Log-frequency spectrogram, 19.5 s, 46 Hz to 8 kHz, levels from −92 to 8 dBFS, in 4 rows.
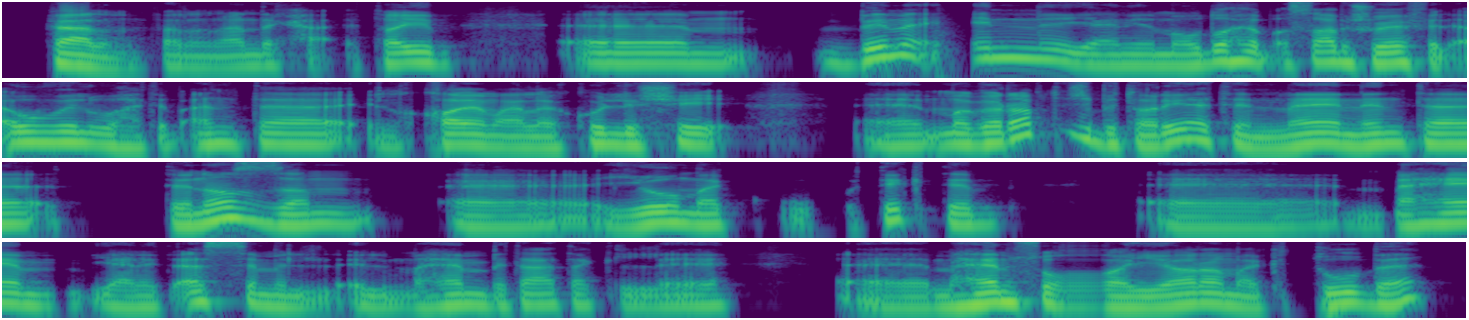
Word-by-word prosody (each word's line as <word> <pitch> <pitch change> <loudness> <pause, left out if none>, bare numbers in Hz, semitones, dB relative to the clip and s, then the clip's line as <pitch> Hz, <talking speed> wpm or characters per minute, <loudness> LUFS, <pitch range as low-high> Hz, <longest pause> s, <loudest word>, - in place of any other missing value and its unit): فعلًا، 105 -9 +4
فعلًا، 100 -3 -5
عندك 110 +2 -4
حق. - - -10
طيب 125 0 +1 0.4
آمم، 125 -1 -1 0.2
بما 175 - +2 0.2
إن 180 0 +1
يعني 120 -7 -1
الموضوع 115 +6 +1
هيبقى 135 -3 0
صعب 140 +3 +1
شوية 130 +1 +3
في 135 - -3
الأول 135 0 +3
وهتبقى 110 +1 -3
أنت 120 -1 +1
القائم 115 +2 +1
على 100 -1 0
كل 120 +3 +1
شيء، 120 +1 -1 0.4
آآ، 110 +1 -3
ما 120 +2 +1
جربتش 190 - +2
بطريقة 130 +1 +1
ما 110 +8 +4
إن 115 -2 +2
أنت 125 0 +2 0.4
تنظم، 125 -2 +2 0.3
آآ 105 +3 -4
يومك 120 +2 +3 0.2
وتكتب، 125 -7 -4 0.5
آآ 100 +3 -7 0.2
مهام، 120 0 +3
يعني 105 -2 -3
تقسِّم 135 -1 +1
ال 100 -1 -5
المهام 105 +3 -1
بتاعتك 115 0 -4
ل 110 +1 -4 0.4
آآ، 95 0 -4
لمهام 110 +7 +5
صغيرة 105 -1 +2
مكتوبة، 120 - +1
120 Hz, 135 wpm, -23 LUFS, 110-130 Hz, 0.5 s, لمهام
